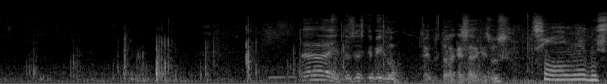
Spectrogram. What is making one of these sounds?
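Footsteps tap on stone outdoors.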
